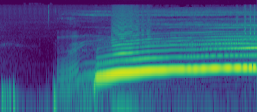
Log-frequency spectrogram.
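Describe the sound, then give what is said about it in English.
A voice imitates a siren, sliding upward in pitch and then holding a loud, steady, bright wail after a brief soft onset. “Let's do a siren.”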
